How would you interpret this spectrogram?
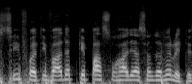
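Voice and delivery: normal talking voice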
